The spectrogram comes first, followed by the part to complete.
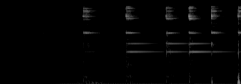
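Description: A metal teaspoon tapping a small square plate: four clinks, coming a little faster each time, each with a brief ringing tone.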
